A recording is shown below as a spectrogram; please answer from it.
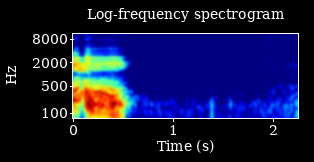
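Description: A man briefly clears his throat into a close microphone, about half a second long.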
